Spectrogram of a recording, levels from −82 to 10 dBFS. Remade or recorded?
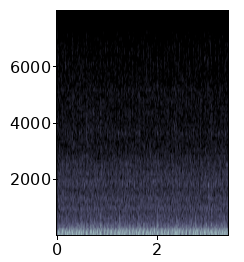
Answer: recorded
